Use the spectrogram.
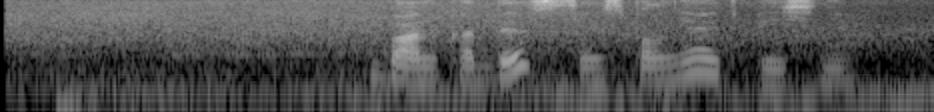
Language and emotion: Russian, neutral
